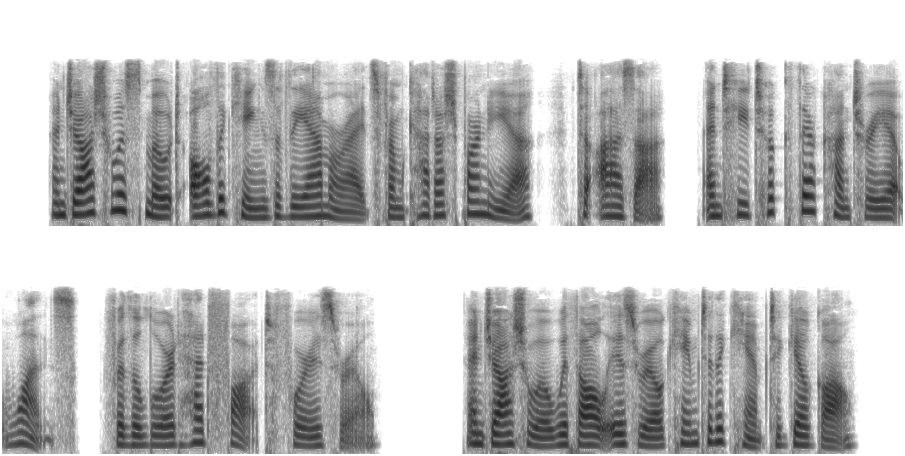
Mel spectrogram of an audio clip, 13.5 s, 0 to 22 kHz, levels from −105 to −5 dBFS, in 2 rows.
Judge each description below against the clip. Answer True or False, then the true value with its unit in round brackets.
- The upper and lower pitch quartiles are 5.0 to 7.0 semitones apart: False (3.7 semitones)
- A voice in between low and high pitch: True (180 Hz)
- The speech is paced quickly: False (185 wpm)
